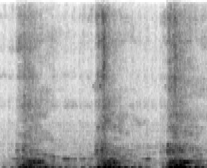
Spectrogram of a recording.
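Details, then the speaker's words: Honda Beat Pop scooter, CVT cover area: rough rumble at idle, and three throttle blips bring a coarse knocking rattle from the belt drive with each rev; CVT fault suspected, not confirmed. "Selain suara berderak itu, ada suara ketukan lain , kawan-kawan. Suaranya khas, kan? Nah, saat mesin dalam keadaan diam, hanya terdengar suara gemuruh kasar. Dan ketika Anda menginjak gasnya, suara lain pun muncul, kawan-kawan."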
